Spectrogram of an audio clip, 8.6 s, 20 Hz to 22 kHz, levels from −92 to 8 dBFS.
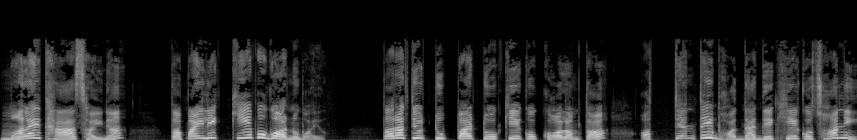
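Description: From 2.11 to 4.03 s the speech runs about 6% fast and rises by roughly a semitone (101 cents), then drops back to normal. From 5.50 to 6.24 s the opposite happens: a 6% slowdown and a fall of about 107 cents, then a snap back. This is likely a drift correction step, where clock-matching software changes the playback rate in one jump to refill or drain its buffer.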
